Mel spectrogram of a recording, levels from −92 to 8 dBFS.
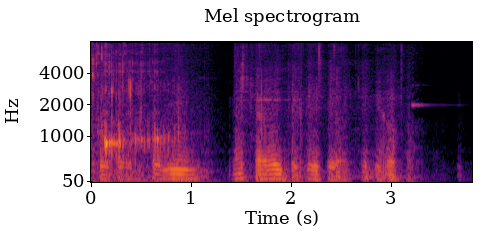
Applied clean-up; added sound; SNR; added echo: neural mask model RNNoise.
